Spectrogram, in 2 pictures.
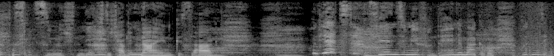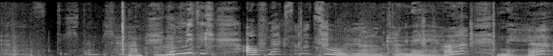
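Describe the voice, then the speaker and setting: An actress playing a seductive, commanding queen in a radio play, coaxing and teasing with breathy asides. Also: high voice, background noise, full character voice. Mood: giggling, flirtatious. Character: seductive, capricious, commanding queen, flirting with a visitor. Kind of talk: German radio play acting.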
